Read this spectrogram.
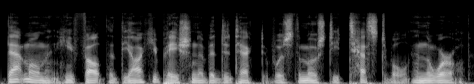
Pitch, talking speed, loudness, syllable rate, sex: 90 Hz, 230 wpm, -17 LUFS, 6.0 syllables/s, male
